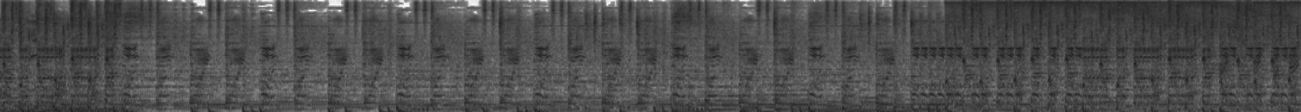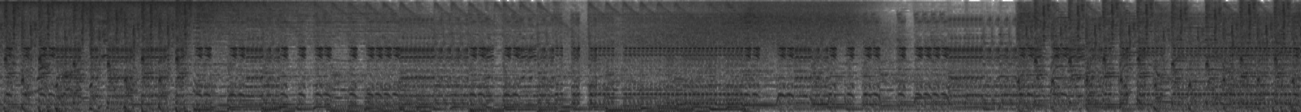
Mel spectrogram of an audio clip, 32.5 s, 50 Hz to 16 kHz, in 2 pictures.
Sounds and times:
Trance music: 0.0 - 32.5.

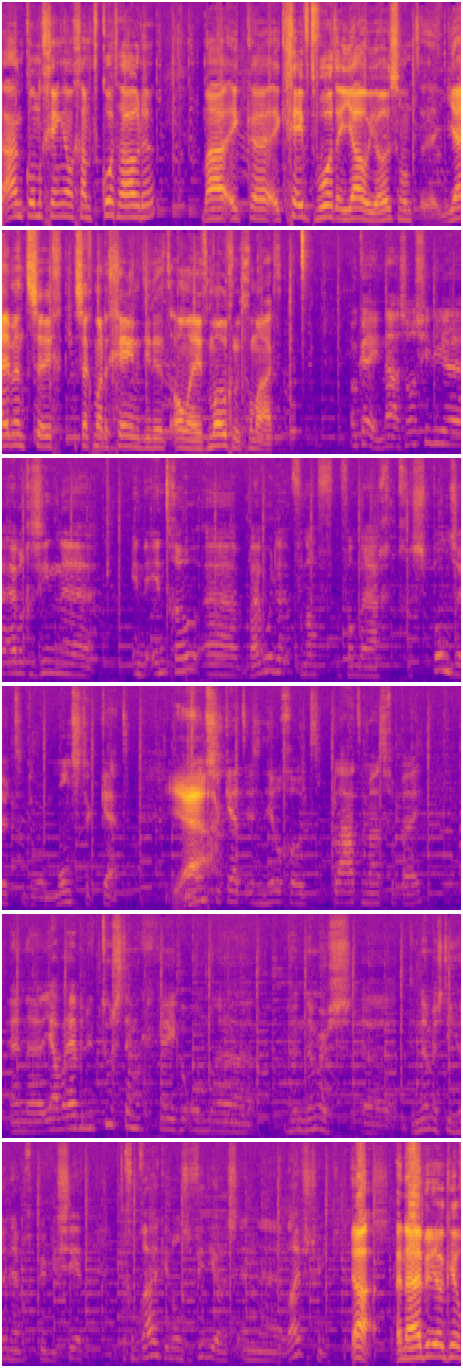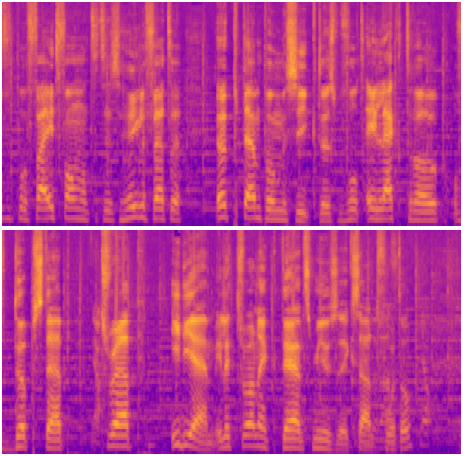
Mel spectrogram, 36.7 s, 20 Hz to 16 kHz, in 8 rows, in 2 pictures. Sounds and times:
Speech: 0.0 - 7.4, 8.1 - 36.4
Music: 0.0 - 36.7.

